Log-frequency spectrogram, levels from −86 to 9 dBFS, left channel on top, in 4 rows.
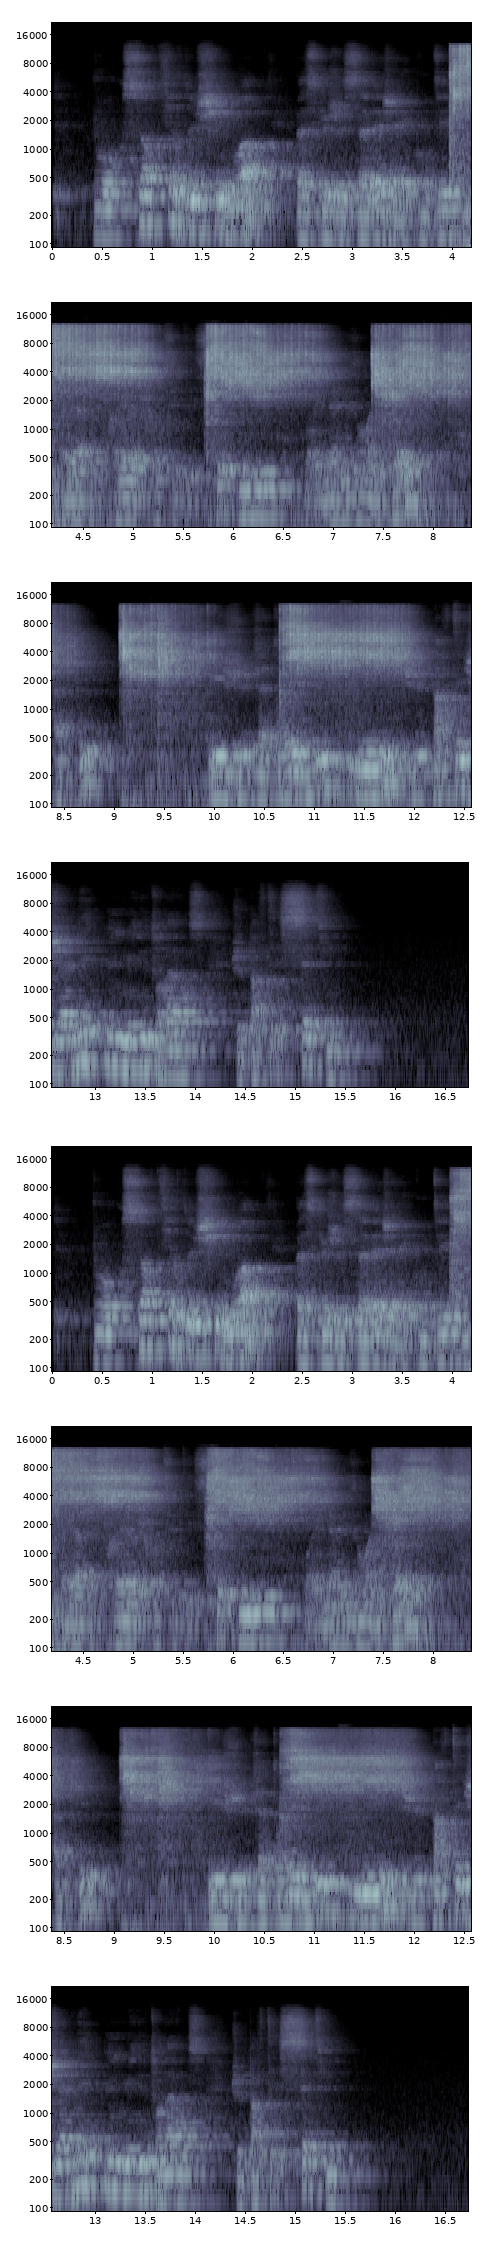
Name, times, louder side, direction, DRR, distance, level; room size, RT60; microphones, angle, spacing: voice 1, 0.4-2.0 2.4-7.8 8.4-8.7 9.9-15.4, equal, 20° right, -6 dB, 0.5 m, -33 dB
sound 1, 4.0-5.3 5.7-6.9 7.4-8.6 9.0-10.0 10.6-12.0, left 4 dB, 65° left, 0.5 m, -25 dB
2.5 x 2.1 x 3.2 m, 1.4 s
head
